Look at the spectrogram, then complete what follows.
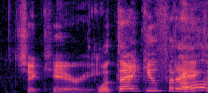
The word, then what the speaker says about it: Sha'Carri: I think we're saying y'all are saying her name wrong as well. Her name is Sha'Carri. Sha'Carri.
